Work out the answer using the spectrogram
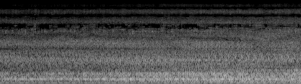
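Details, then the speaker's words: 60kW Kohler REOZJ diesel generator on a mobile MRI/X-ray trailer, running with fuel solenoid wired in and starter jumped after control board failed. Steady even idle, smooth low rumble, no knocks or misses; normal idle. "This unit's board went bad, and so I had to wire in the fuel solenoid and jump the starter for it to start running until we can get a replacement board."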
